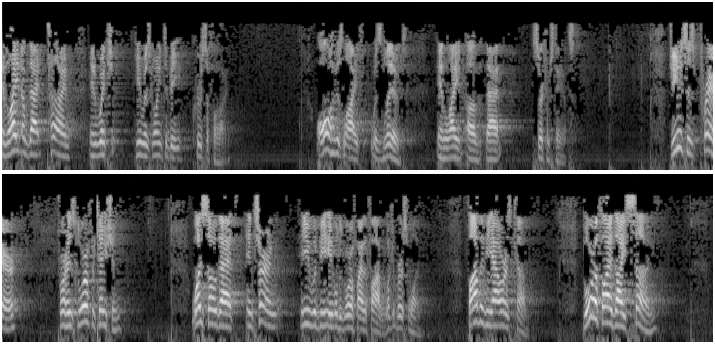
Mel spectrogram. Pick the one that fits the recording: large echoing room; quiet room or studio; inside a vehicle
large echoing room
